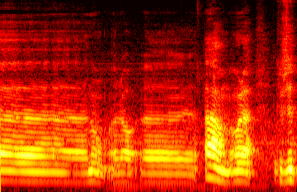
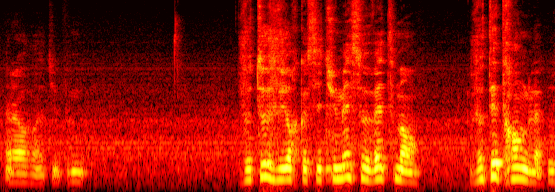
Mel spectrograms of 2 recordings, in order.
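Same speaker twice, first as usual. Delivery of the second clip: low mock threat; 6 semitones lower, 9 dB quieter than usual. Mock threat to game companion.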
